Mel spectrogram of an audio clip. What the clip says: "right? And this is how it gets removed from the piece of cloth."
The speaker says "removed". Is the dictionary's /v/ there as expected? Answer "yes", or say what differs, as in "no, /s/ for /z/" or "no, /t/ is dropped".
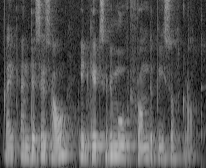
yes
